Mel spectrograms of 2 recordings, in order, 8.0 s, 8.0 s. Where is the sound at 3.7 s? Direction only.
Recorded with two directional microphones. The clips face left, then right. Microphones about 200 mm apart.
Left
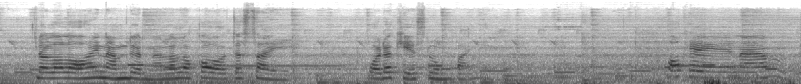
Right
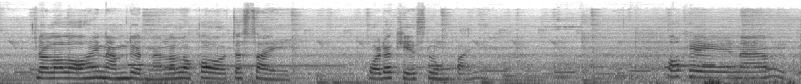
45° right (ahead or behind).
